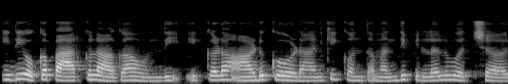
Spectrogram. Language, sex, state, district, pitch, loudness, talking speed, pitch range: Telugu, female, Telangana, Hyderabad, 190 Hz, -18 LUFS, 120 wpm, 175-215 Hz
